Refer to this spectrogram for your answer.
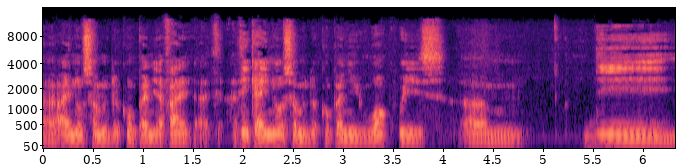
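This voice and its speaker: A man talks with a French accent. His pitch is very deep and low. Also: fairly even intonation, moderate pace. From France. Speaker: corporate talent management executive. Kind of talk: interview. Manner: halting, many fillers and repetitions.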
